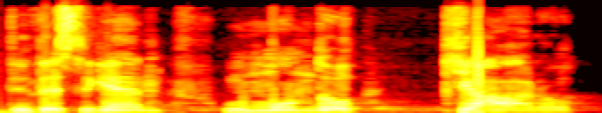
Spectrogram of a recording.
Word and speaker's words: chiaro: Notice that I-A, chiaro. It's a semi-vowel from the E position. No Y, chiaro, right? No, chiaro. No Y in between. Even though the IPA probably says is a Y, I believe, right?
